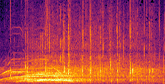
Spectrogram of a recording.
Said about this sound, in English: Yeah, you can clap. Come on.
